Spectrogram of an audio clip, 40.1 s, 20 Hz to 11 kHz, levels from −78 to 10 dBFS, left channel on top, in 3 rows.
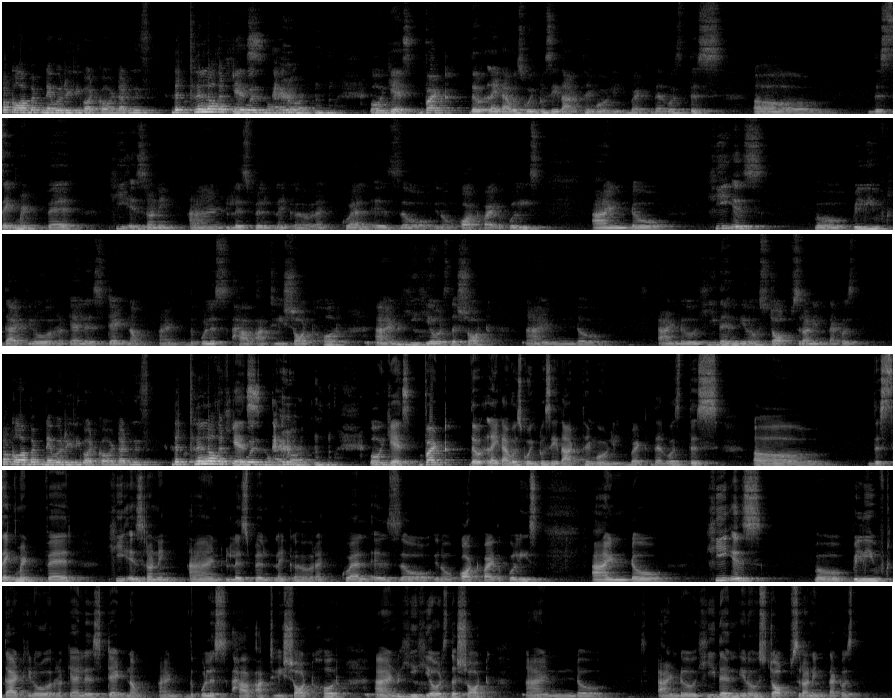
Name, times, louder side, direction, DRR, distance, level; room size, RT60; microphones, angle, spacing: voice 1, 0.0-2.1 2.5-4.5 32.2-33.0, right 1 dB, 15° right, 3 dB, 0.5 m, -23 dB
voice 2, 2.9-6.7 7.0-10.7 11.3-12.5 13.0-14.4 15.0-18.2 18.5-21.4 22.2-23.3 24.0-24.7 25.5-34.0 34.6-35.7 36.6-39.5, right 2 dB, 65° right, 8 dB, 0.6 m, -29 dB
7.4 x 3.0 x 5.4 m, 0.89 s
head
